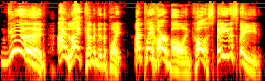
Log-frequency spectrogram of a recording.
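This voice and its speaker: A narrator voicing a huge male beaver in a storybook, a brash, folksy, smooth-talking bully who talks over others. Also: mid-range voice, huge pitch swings, unhurried, fairly bright tone, voice pushed up, heavily acted. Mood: brash, interrupting. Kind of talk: audiobook character dialogue.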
